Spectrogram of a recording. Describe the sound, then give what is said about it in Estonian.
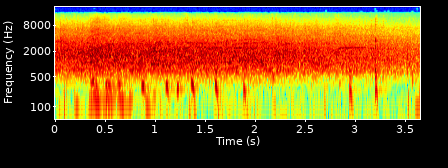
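A large Estonian volleyball crowd applauds loudly and continuously in ecstasy, a dense wash of clapping filling the space with scattered cheers and voices mixed in. “Eesti võrkpallipublik on äh, ekstaasis, nagu sellest aplausist aru saime”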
